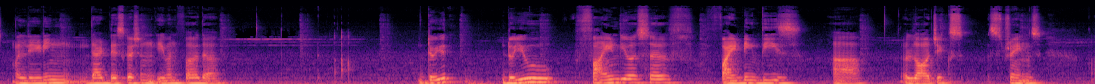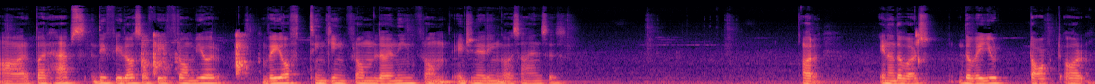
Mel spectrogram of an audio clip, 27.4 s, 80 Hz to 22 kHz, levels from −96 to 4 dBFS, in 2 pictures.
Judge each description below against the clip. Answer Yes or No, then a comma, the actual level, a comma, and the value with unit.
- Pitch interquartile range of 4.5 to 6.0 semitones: Yes, average, 5.2 semitones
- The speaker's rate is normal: No, slow, 90 wpm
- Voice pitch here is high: No, low, 125 Hz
